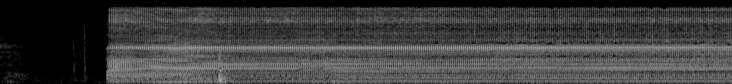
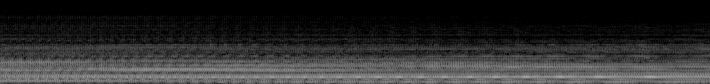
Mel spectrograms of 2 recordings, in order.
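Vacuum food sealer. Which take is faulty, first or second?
first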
